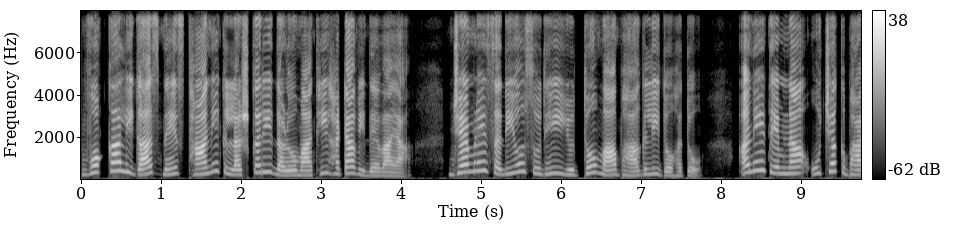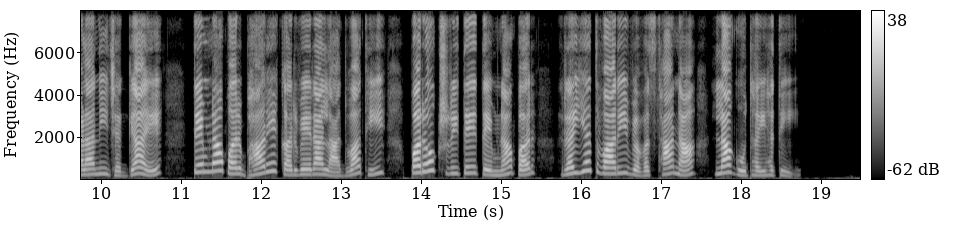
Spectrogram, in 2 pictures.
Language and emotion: Gujarati, neutral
